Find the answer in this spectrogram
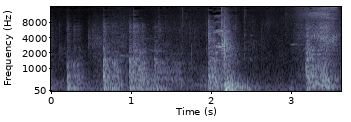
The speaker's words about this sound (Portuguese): Tá, vem, fecha a porta.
